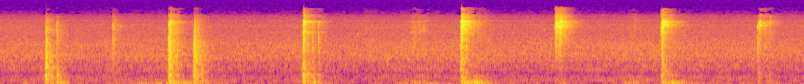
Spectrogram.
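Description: Casino chips clicking together as they are picked up, stacked and set down on a felt craps layout: a string of sharp, irregular clacks, roughly one every second.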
